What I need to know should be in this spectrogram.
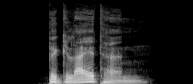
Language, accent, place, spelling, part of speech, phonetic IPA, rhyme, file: German, Germany, Berlin, Begleitern, noun, [bəˈɡlaɪ̯tɐn], -aɪ̯tɐn, De-Begleitern.ogg
- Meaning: dative plural of Begleiter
